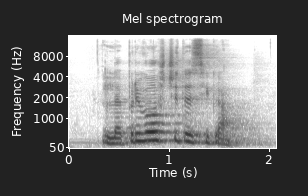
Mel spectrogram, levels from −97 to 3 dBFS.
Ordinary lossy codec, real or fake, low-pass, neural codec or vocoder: none; fake; 14.4 kHz; vocoder, 44.1 kHz, 128 mel bands every 256 samples, BigVGAN v2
